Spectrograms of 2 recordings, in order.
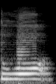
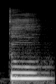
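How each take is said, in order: First: It is said with Indonesian-style pronunciation. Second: It is said with English pronunciation. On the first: The speaker calls it wrong. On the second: The speaker calls it right.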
